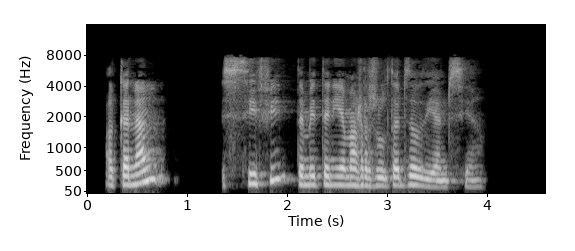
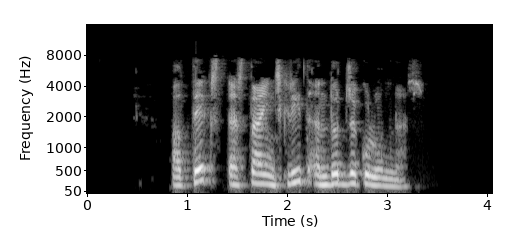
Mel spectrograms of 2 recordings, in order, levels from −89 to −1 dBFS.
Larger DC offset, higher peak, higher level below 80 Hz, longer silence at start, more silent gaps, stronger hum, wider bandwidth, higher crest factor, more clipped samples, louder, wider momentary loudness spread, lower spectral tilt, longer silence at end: neither; about the same, -2 dBFS vs 0 dBFS; about the same, -64 dBFS vs -60 dBFS; second, 0.2 s vs 0.85 s; first, 0.93-1.34 s vs none; neither; about the same, 8.2 kHz vs 7.8 kHz; about the same, 20 dB vs 18 dB; neither; second, -21 LUFS vs -16 LUFS; about the same, 13 LU vs 15 LU; about the same, -4.5 dB/octave vs -5.5 dB/octave; about the same, 0.65 s vs 0.7 s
